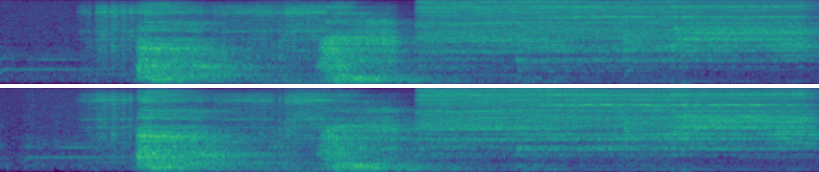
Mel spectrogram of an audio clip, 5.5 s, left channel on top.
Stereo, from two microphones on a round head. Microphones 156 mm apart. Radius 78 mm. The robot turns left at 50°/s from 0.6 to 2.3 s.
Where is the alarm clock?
15° left (ahead or behind), 3 m.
